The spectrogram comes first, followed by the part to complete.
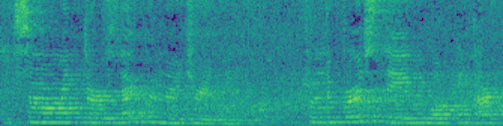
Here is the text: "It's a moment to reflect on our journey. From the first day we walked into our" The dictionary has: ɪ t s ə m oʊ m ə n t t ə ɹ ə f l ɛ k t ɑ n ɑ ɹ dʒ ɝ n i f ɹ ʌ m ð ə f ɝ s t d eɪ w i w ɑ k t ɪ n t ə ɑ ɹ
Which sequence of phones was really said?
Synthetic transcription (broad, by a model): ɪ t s ə m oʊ m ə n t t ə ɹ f l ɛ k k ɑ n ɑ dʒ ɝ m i f ɹ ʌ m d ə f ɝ s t d eɪ w i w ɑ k ɪ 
